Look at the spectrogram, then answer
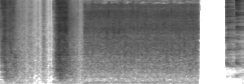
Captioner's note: sizzling sound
